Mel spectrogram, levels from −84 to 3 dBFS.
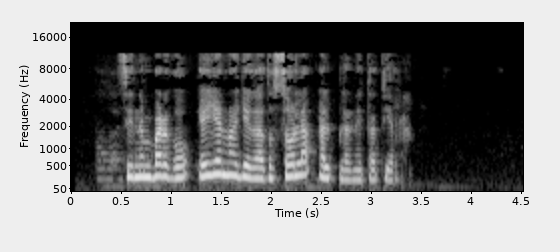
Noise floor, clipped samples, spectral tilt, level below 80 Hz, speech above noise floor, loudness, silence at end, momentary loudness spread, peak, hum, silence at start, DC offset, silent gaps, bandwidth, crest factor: -67 dBFS; under 0.1%; -3 dB/octave; -56 dBFS; 52 dB; -16 LUFS; 1.15 s; 13 LU; -2 dBFS; none; 0.4 s; under 0.1%; none; 12 kHz; 16 dB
